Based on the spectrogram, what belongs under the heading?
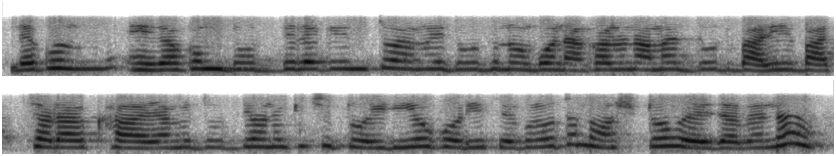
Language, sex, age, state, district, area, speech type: Bengali, female, 18-30, West Bengal, Purba Bardhaman, urban, conversation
